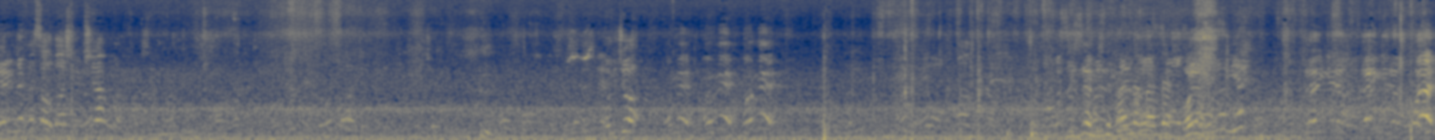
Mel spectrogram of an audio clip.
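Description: Faint, scattered shouts and calls from players on an outdoor football pitch over a steady low rumble, with a few sharp knocks of the ball being kicked.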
